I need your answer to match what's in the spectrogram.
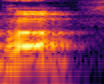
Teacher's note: भ का उच्चारण स्थान क्या है? तो ओष्ठ है।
